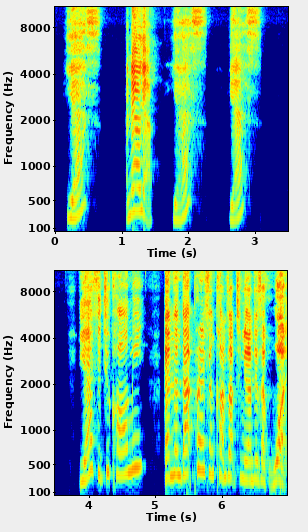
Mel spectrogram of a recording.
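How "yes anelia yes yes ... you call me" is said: slow, sweet, extra-polite put-on tone. Speaker acts out rehearsing how she'll answer when someone comes in, put-on nice tone. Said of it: "I'm going to say yes in a nice way".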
